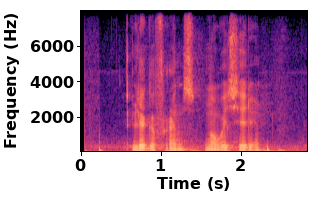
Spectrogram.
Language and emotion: Russian, neutral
